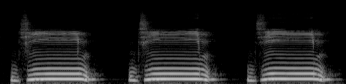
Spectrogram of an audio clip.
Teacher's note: تھوڑی سخت طریقے سے ہوگا، اور جیم کا مخرج کیا ہے؟ زبان کا بیچ اور اس کے مقابل جو اوپر کا تالو ہوتا ہے وہ ہے اس کا مخرج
